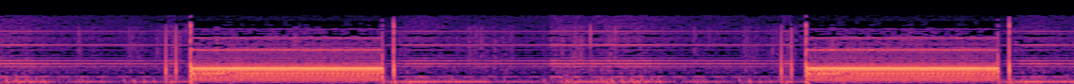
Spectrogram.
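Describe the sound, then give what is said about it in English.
A number one crossbar telephone exchange rings with two long, deep ring tones. Each ends in a sharp relay click, over a steady bed of fainter background tones. “I'm going to play the sound of a number one crossbar.”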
